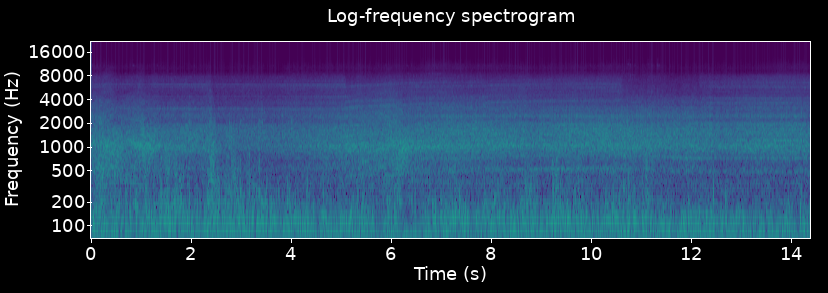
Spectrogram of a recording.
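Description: Steady wind buffeting on the microphone, with road noise from a Bluetran Lightning 72V electric scooter being ridden.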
